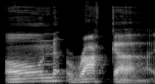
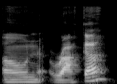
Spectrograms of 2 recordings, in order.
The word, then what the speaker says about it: Onraka: Onraka is how you pronounce it, Onraka.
